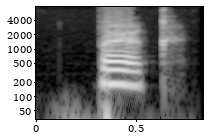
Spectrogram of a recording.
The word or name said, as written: burke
